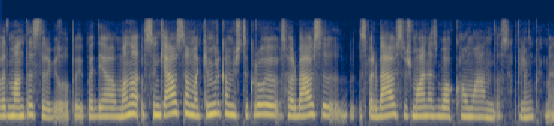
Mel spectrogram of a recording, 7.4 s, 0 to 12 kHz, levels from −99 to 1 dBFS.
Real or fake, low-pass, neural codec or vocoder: fake; 7.2 kHz; codec, 16 kHz, 4.8 kbps, FACodec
